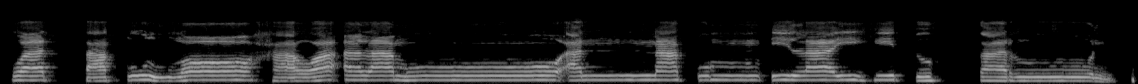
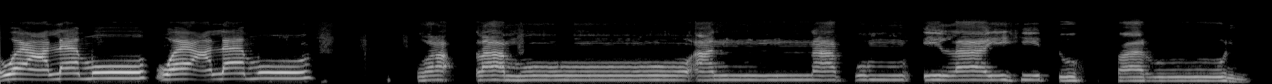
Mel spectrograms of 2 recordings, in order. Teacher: Sukun ainnya jangan dihidupkan lagi.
